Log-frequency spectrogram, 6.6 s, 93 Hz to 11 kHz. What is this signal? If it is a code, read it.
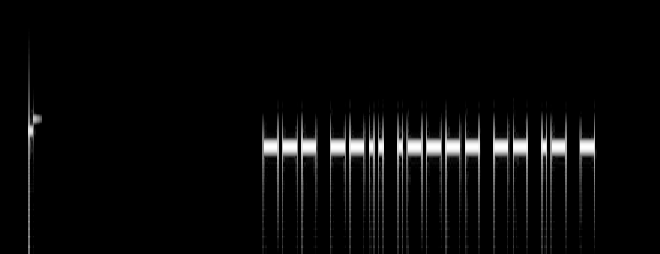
Morse code, heard as a keyed tone, about 25 wpm, 700 Hz. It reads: OZ1MAT
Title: DXCC-100 Call Signs - 6 Characters - 25wpm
